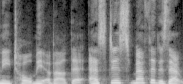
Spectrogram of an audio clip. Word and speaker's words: Estes: that's the one okay I always want to say sd's because isn't it estis Park it's a lot of people I find will pronounce it that way but typically closer out west we all just kind of mumble it as this okay yeah we have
